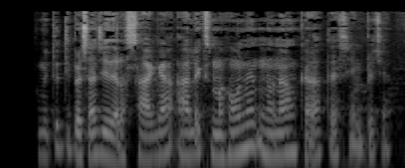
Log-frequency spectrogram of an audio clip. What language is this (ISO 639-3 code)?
ita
